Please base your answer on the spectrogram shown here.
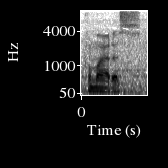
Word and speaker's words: clematis: Now, I've heard clematis pronounced a billion different ways. Right here in Kansas, 6A zone, we call it clematis.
